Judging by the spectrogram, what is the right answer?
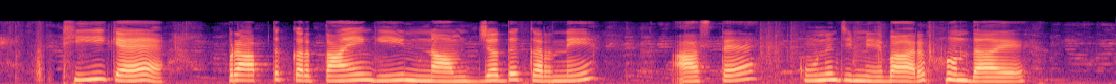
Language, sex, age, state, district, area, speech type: Dogri, female, 18-30, Jammu and Kashmir, Kathua, rural, read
